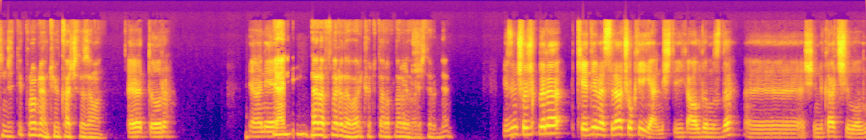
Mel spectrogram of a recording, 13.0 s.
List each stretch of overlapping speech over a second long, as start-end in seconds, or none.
none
